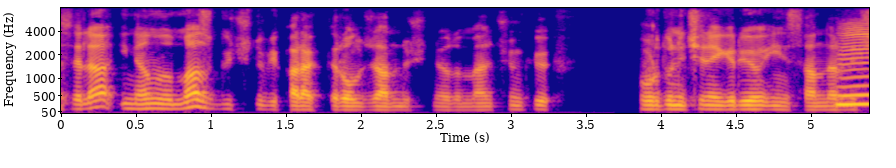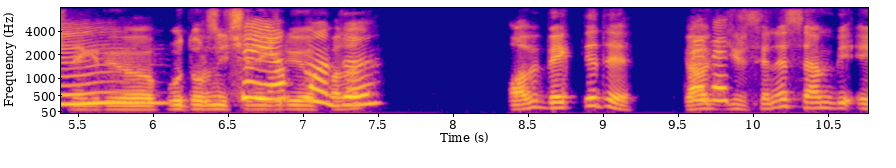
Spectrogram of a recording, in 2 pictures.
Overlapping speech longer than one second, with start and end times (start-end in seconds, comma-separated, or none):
5.2-7.4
